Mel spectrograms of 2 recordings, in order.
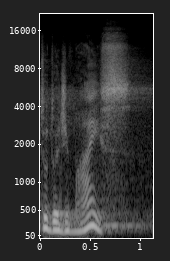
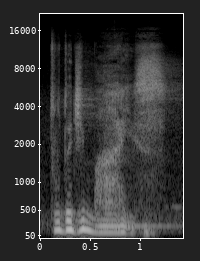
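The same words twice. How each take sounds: First: It is said as a doubtful question. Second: It is said as an enthusiastic exclamation. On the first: Everything is too much. "Você acha que tudo é muita coisa?" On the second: Everything is wonderful. "tudo é espetacular"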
